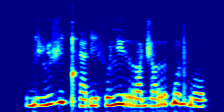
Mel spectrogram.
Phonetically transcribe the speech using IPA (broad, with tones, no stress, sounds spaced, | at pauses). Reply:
b i˩ ʒ lʲ u˦ ʒ i˦˨ ǃʰ æ˩ ɗ i˩ s u˩˧ lʲ e˦˨ r ɒ˩˧ d͡ʒ ɒ˩˧ r ɓ o˦ d ɡ͡b o˩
